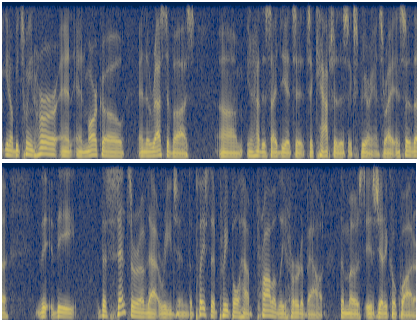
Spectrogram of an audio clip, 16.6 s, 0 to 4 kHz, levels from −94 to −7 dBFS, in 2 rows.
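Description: No technical faults are audible.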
